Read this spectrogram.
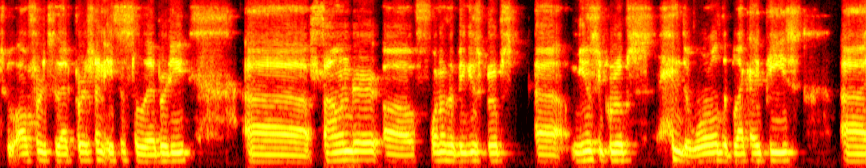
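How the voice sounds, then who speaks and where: A man pitching a name on a casual audio panel, laid-back and restarting his phrases. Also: fairly bright tone, rough recording. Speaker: domain seller pitching a name. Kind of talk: casual chat.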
